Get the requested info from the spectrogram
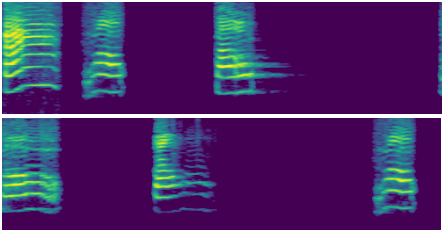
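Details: Six short, uneven cat meows spread over nine seconds, some clipped and some trailing off, with long quiet pauses between them.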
